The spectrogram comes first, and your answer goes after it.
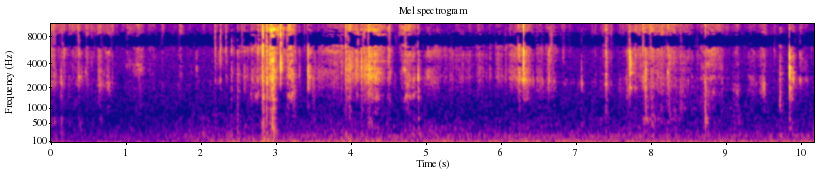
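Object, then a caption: Translucent bar soap shaved by a blade. A box cutter blade shaves thin strands off a solid orange translucent bar of soap held in the palm. Quiet, bright scraping and crisp tearing cuts come in short bursts, with a denser stretch of shaving near the middle and sharp little snaps scattered throughout.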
